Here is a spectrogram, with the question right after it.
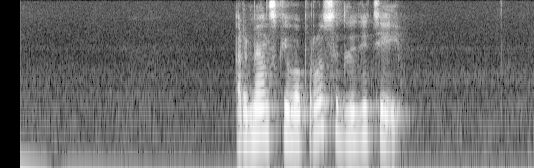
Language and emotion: Russian, neutral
